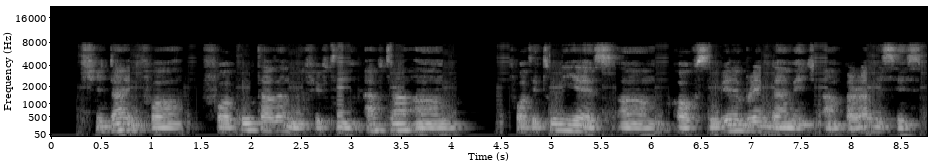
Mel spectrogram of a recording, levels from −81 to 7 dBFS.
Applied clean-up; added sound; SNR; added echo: neural separator model SepFormer DNS4.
